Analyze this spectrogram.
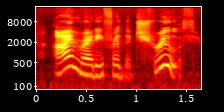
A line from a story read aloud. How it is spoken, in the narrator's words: replied Moongobble firmly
